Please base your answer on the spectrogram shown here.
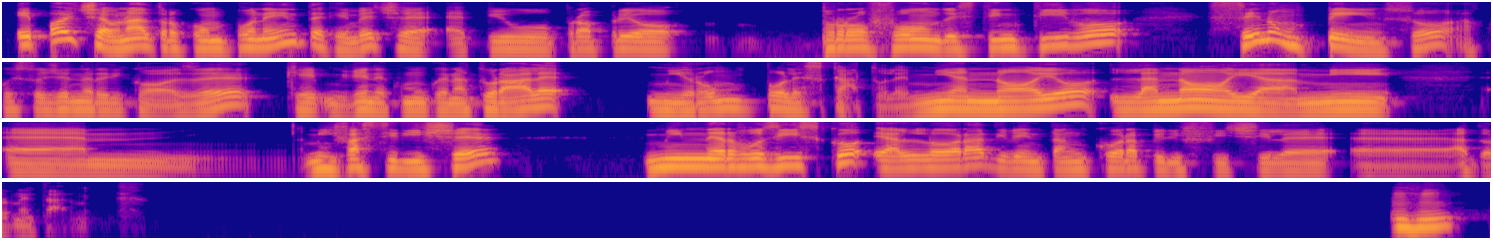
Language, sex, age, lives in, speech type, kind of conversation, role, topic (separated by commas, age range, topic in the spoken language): Italian, male, 40-44, Germany, conversation, advice, user, Come posso addormentarmi quando la sera ho pensieri intrusivi che mi tengono sveglio?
